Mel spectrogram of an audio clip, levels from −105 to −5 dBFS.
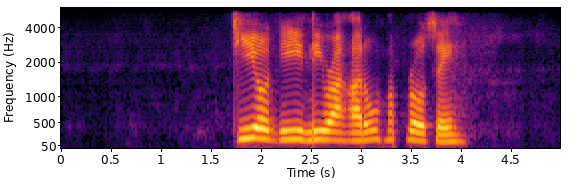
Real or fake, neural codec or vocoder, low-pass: fake; codec, 24 kHz, 0.9 kbps, WavTokenizer, small release; 5.4 kHz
